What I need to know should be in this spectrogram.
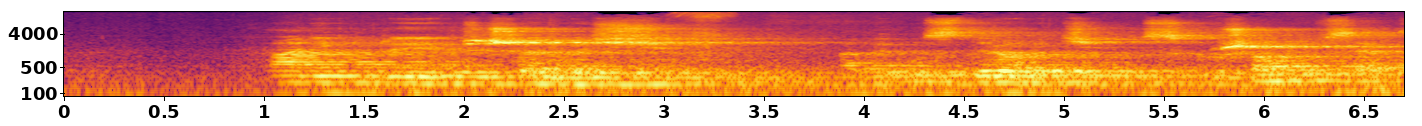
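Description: A congregation sings together, echoing through a large hall.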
